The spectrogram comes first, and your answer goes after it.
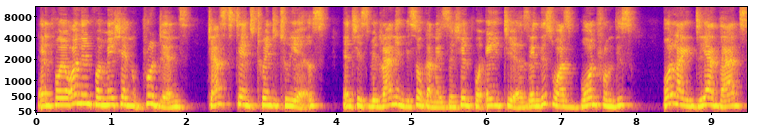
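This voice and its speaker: A woman's voice: mid-range voice, normal speed, poor audio. A woman hosting a fireside chat on a video call, introducing guests and affirming them with frequent "mm"s. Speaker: host, moderator.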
